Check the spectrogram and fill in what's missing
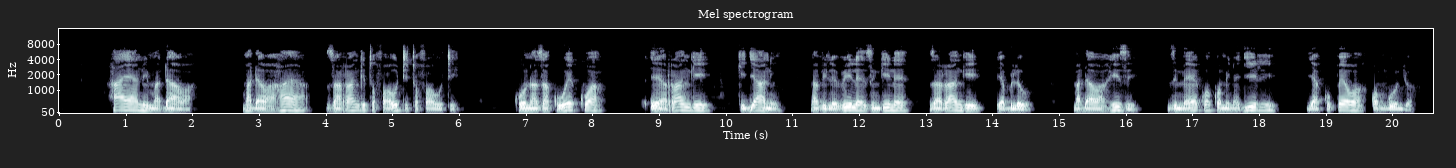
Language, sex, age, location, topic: Swahili, male, 18-24, Kisumu, health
